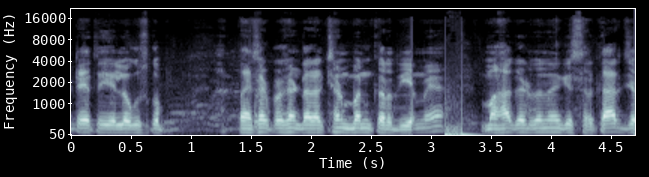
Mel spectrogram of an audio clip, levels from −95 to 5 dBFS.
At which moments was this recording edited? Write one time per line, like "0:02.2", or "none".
0:02.9

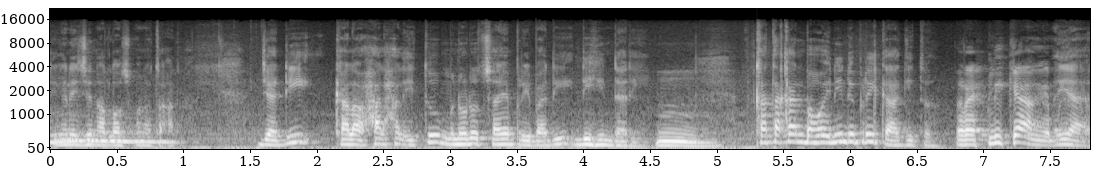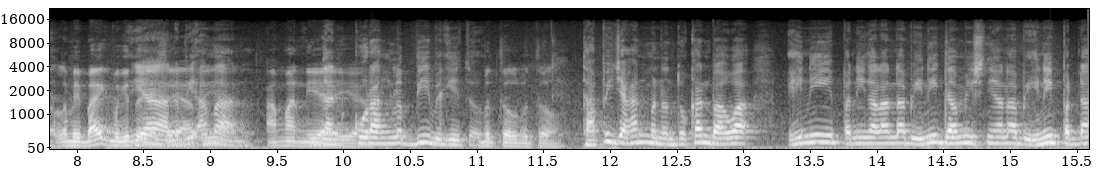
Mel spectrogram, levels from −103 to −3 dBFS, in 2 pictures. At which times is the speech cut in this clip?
none

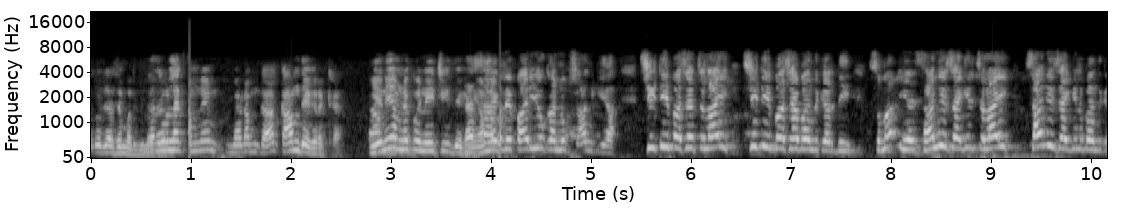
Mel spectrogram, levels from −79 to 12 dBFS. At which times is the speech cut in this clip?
0:01.0
0:04.1

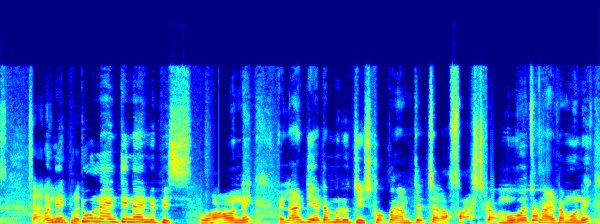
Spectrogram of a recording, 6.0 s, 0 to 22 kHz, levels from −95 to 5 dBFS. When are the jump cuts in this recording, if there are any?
0:02.1

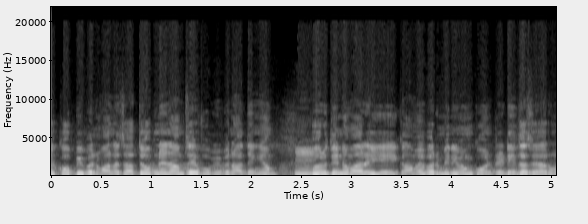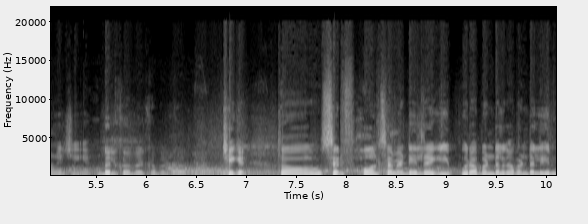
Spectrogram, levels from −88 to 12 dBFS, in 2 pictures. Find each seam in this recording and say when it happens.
none

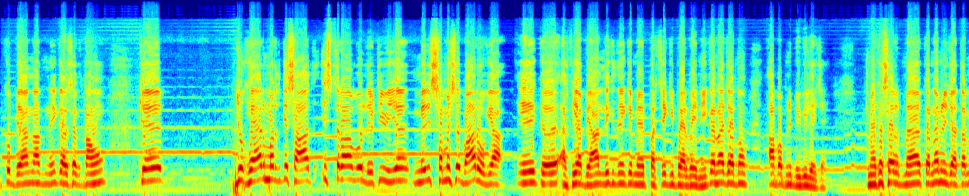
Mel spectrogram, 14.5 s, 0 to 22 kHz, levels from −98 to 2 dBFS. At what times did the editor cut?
0:07.7

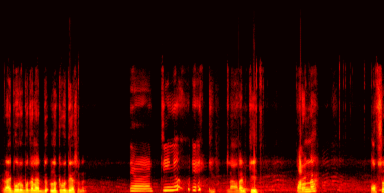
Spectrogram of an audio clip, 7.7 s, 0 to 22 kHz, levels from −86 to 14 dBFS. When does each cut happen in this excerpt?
0:04.8

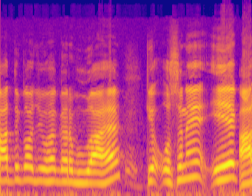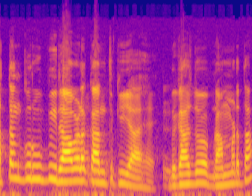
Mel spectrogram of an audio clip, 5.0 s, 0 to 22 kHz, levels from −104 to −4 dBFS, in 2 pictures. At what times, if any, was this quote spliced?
0:02.4
0:04.1

